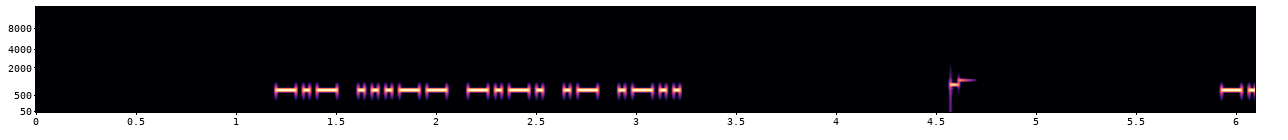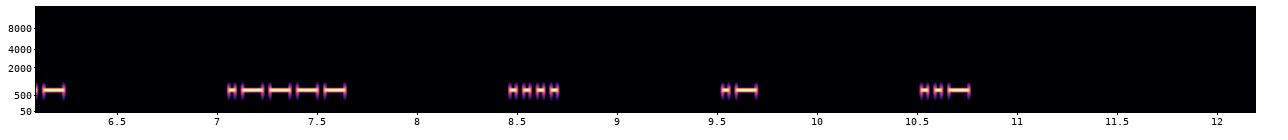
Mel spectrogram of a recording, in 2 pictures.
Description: Morse code, heard as a keyed tone, about 36 wpm, spaced as for 15 wpm, 700 Hz. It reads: K3CAL K1HAU
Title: USA Call Signs - 5 Characters - 8x Character Spacing - 35wpm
